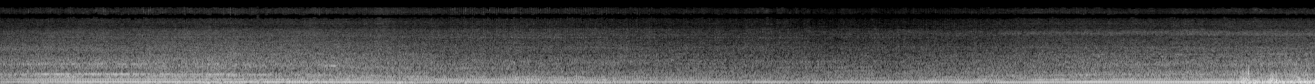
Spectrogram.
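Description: An engine drones steadily as a sprayer vehicle drives slowly by.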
